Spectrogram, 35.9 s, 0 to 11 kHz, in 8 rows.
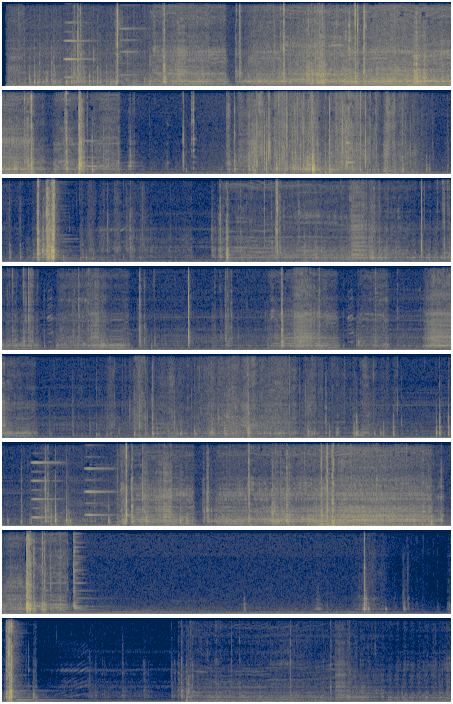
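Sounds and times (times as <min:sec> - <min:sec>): low hum: 0:25.3 - 0:30.4
cassette deck eject clicks: 0:31.0 - 0:32.1.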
